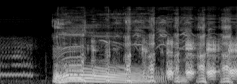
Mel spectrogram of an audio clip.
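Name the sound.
cat meowing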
